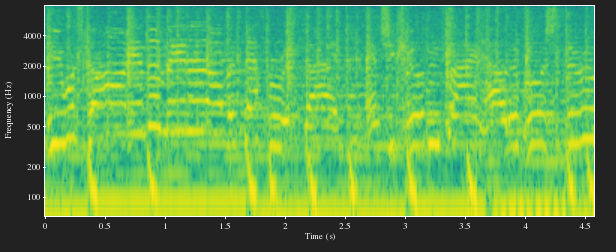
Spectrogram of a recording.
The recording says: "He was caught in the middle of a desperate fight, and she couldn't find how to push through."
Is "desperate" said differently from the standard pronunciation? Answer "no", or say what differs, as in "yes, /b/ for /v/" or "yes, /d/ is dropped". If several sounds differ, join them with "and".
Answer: yes, /s/ is dropped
